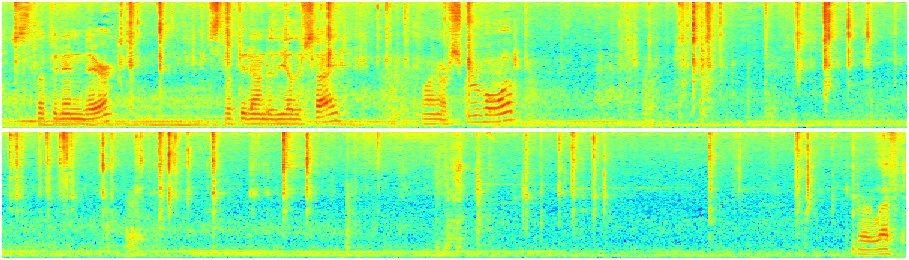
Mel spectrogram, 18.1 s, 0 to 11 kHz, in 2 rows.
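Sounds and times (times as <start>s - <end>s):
steady low hum: 0.0s - 18.0s
plastic parts clicking and tapping: 6.2s - 15.2s, 16.1s - 17.7s.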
